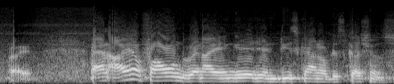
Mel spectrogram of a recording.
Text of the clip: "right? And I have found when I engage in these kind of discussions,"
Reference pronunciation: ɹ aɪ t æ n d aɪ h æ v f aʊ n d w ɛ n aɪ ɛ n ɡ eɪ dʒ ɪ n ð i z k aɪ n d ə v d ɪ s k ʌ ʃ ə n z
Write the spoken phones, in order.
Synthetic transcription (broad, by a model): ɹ aɪ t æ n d aɪ h æ v f aʊ n d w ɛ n aɪ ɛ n ɡ eɪ dʒ ɪ n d i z k aɪ n d ə v d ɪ s k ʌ ʃ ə n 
